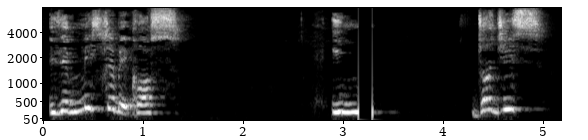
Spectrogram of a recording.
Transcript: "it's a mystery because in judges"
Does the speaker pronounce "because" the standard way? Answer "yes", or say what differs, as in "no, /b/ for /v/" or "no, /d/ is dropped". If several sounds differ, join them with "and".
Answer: no, /s/ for /z/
